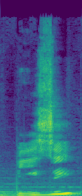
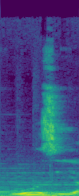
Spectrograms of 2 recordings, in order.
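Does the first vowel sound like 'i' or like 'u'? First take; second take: i; u. First: The first vowel sounds like 'i'. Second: The first vowel sounds like 'u'. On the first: The speaker calls it right. "O som é I" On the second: The speaker calls it wrong. "Eu já escutei muita gente aqui no Brasil falando busy, alguma coisa assim, mas não digam isso"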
